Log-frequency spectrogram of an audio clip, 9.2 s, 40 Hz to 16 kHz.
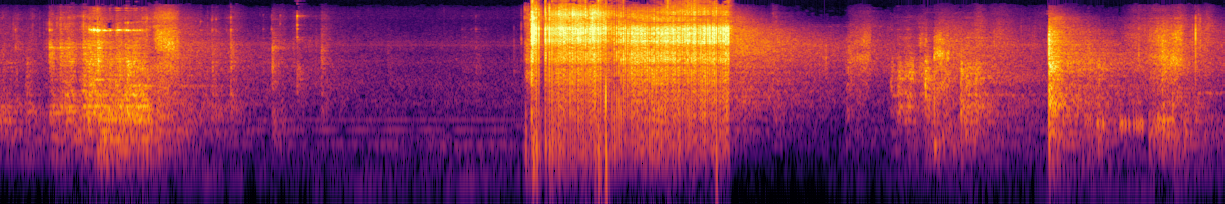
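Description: MIG welder laying a tack weld on a nut set on a 3/8-inch steel disc: a loud, even crackle lasting about a second and a half, starting about four seconds in. Around it, lighter knocks and clatter from steel parts being handled on the steel welding table, with a sharp knock near the end.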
